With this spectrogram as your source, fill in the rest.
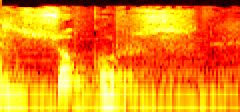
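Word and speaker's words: Cukurs: ¿Podemos repasar un poco quién fue Kukurs? Porque me cuesta mucho el apellido, ¿sabes? – Kukurs. En realidad se pronuncia, en letón se pronuncia Sukurs.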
